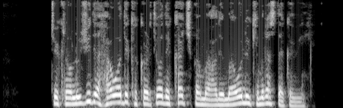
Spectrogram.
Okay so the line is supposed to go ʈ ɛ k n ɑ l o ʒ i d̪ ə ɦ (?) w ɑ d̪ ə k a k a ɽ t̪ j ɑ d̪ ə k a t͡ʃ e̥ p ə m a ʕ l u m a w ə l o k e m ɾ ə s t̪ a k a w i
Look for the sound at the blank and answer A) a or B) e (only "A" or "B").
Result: A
